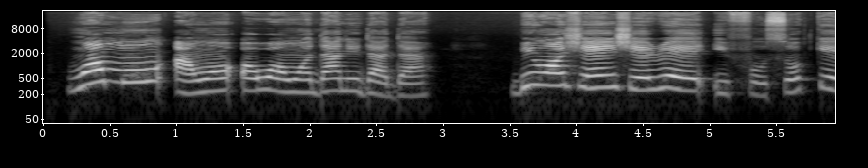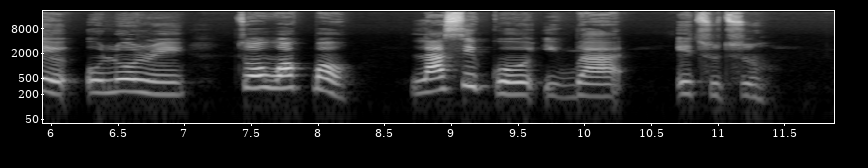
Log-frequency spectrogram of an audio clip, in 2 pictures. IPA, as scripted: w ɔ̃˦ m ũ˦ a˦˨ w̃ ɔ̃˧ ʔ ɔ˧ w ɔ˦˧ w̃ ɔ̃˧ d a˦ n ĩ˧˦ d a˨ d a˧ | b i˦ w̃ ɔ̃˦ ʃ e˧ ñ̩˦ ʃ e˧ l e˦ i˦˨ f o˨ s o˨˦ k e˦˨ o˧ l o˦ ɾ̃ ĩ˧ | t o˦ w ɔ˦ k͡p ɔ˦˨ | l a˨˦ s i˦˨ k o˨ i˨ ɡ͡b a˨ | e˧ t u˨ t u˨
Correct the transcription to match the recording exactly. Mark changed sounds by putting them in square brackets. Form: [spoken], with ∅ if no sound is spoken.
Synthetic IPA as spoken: w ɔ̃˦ m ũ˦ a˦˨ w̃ ɔ̃˧ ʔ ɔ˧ w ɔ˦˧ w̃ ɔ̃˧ d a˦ n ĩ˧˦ d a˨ d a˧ | b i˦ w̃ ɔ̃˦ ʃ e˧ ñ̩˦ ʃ e˧ [ɾ] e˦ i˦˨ f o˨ s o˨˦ k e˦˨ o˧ l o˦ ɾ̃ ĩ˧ | t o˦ w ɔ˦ k͡p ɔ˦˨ | l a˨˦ s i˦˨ k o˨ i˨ ɡ͡b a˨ | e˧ t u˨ t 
